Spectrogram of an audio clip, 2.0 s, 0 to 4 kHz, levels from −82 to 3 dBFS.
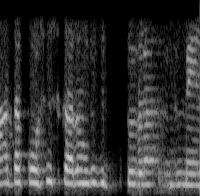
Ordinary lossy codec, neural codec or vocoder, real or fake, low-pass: none; none; real; 3.6 kHz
